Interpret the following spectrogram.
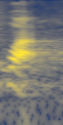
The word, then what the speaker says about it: toit: Bouli est sur le toit. Il est debout. Il travaille. Bouli. OU se prononce OU. est sur le toit. OI se prononce wa et le T ne se prononce pas.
